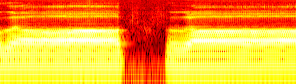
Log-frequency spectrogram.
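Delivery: রদ said low and heavy, tongue back on the gums; letter sound demo. Shown as a demonstration. Teacher demonstrating রদ to learners twice. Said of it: "এটা আসলে উচ্চারণটা হবে".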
